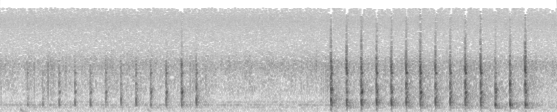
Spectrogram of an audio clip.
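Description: A soft, steady series of knuckle knocks on the door of a house, about a dozen quick raps, then a pause and a louder, firmer round of knocking at a similar even rhythm. No voices.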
